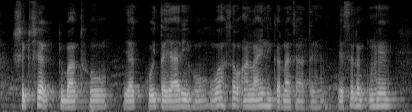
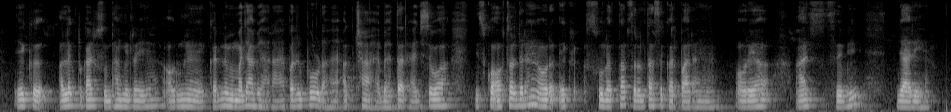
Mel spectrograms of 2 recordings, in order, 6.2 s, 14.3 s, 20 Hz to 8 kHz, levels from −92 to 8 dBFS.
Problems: none marked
